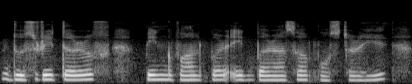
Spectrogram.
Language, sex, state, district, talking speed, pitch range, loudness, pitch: Hindi, female, Arunachal Pradesh, Papum Pare, 145 wpm, 205-220 Hz, -16 LUFS, 210 Hz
